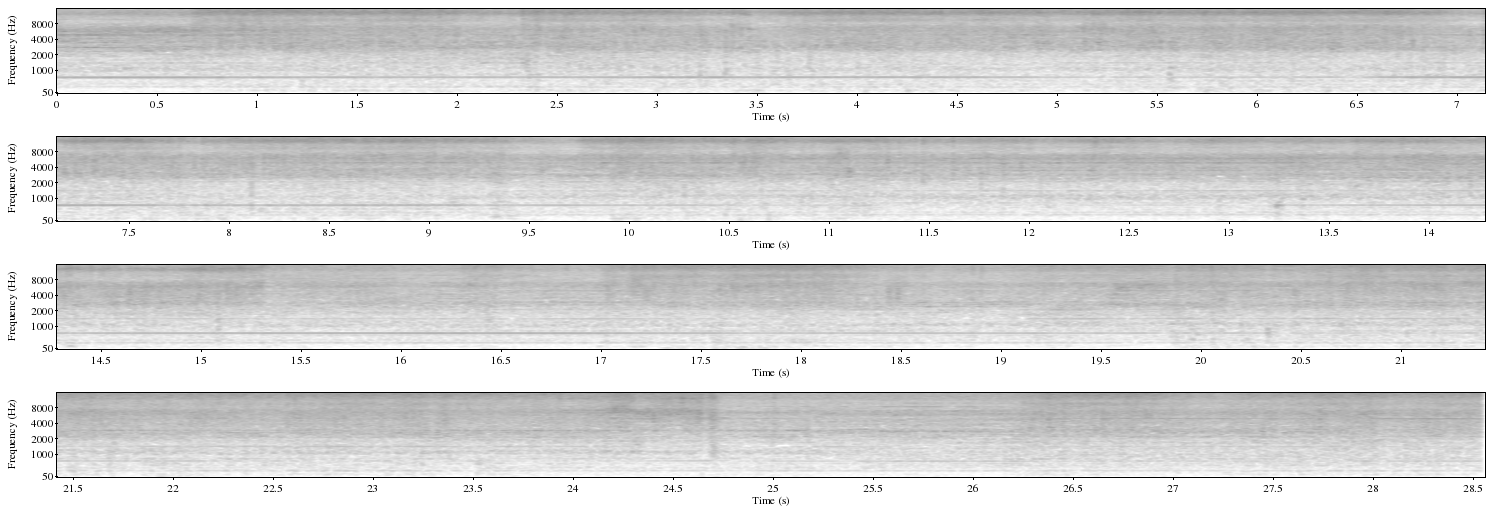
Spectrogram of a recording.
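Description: Vacuum cleaner running steadily, a rushing hiss with a steady whine, as its hose nozzle sucks up rust flakes and dirt from a corroded car floor pan.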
